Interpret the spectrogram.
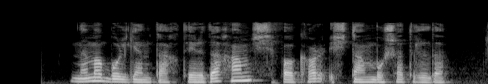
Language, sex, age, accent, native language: Uzbek, male, 12-17, Toshkent shahri, Uzbek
